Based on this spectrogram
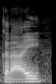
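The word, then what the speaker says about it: cry: ई आ गया, इसमें ई का आई का उच्चारण भी आ गया यानी कि मेरा। इसी तरह क्राई, इसमें फिर से देखिए आ गया है ना लॉन्ग ई का यानी कि रोना।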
